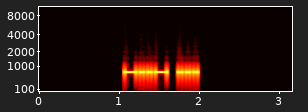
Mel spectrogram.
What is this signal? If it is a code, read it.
Morse code, heard as a keyed tone, about 25 wpm, 700 Hz. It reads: XS
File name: Two Letter-Number Combinations - 25wpm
